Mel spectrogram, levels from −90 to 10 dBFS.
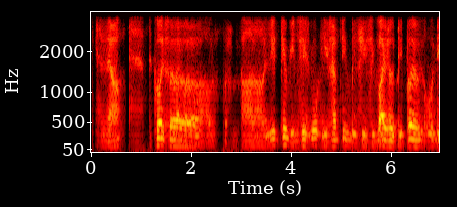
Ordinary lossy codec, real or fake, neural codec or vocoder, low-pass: none; fake; codec, 16 kHz, 1 kbps, FreqCodec, smaller model; 3.6 kHz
